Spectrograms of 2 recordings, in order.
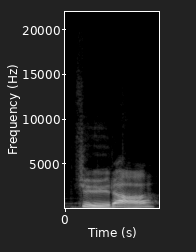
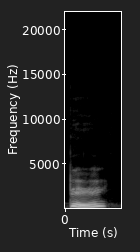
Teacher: in Swedish or Norwegian, you have the long U's and the long Y's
